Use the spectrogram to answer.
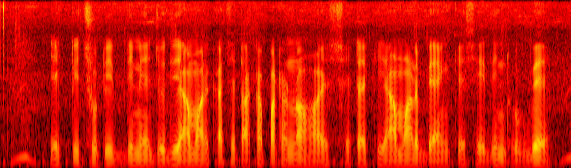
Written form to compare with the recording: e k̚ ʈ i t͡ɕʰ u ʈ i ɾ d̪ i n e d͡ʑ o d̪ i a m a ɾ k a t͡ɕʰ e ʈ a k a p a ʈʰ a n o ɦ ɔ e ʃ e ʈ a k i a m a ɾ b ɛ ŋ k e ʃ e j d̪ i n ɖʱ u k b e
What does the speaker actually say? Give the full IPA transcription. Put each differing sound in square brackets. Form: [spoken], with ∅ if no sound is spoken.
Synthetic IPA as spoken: e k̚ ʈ i t͡ɕʰ u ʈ i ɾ d̪ i n e d͡ʑ o d̪ i a m a ɾ k a t͡ɕʰ e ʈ a k a p a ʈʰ a n o ɦ ɔ e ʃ e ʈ a k i a m a ɾ b ɛ ŋ k e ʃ e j d̪ i n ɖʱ u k b e

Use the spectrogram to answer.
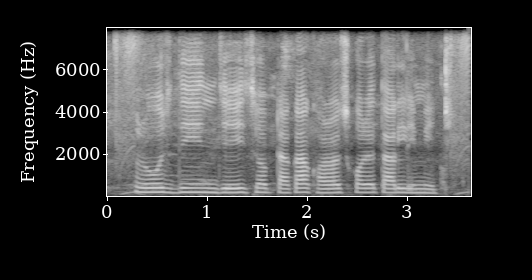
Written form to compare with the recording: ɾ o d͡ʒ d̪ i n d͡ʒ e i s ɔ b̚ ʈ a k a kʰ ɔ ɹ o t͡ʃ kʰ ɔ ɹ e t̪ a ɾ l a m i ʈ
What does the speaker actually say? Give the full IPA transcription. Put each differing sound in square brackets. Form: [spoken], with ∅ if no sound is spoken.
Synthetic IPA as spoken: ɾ o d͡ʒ d̪ i n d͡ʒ e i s ɔ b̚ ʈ a k a kʰ ɔ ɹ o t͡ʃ [k] ɔ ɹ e t̪ a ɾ l [i] m i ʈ

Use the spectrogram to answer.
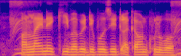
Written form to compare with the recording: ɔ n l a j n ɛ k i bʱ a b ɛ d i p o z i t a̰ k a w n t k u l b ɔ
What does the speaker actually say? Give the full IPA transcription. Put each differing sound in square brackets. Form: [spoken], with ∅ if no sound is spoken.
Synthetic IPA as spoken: ɔ n l a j n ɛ k i bʱ a b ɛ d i p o z i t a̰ k a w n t [kʰ] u l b ɔ

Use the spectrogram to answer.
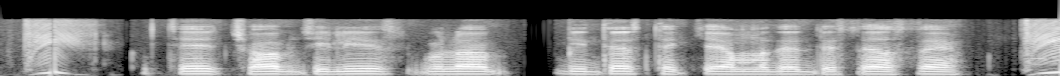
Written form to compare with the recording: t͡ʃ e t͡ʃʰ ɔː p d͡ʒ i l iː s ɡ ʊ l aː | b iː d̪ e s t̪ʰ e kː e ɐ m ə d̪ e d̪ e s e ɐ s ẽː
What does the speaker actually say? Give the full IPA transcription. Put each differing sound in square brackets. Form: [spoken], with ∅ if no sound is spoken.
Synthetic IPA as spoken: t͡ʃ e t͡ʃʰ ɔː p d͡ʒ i l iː s ɡ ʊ l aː | b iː d̪ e s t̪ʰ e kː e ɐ m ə d̪ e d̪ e s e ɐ s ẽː

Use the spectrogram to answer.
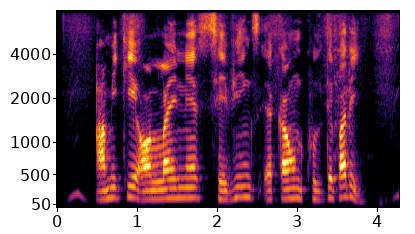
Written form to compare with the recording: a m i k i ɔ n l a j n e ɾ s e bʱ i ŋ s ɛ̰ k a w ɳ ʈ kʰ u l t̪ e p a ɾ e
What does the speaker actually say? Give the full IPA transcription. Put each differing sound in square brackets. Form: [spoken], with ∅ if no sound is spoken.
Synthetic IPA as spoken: a m i k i ɔ n l a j n e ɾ s e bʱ i ŋ s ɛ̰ k a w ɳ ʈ kʰ u l t̪ e p a ɾ [i]

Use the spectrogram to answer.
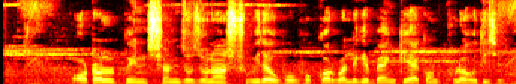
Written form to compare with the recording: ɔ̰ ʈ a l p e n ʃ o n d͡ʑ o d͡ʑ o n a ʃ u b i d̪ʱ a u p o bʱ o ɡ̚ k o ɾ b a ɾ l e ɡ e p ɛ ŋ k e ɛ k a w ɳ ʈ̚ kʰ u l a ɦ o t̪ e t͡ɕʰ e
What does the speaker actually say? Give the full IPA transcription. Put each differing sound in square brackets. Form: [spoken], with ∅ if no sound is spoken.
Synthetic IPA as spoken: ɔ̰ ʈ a l p e n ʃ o n d͡ʑ o d͡ʑ o n a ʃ u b i d̪ʱ a u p o bʱ o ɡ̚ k [ɔ] ɾ b a ɾ l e ɡ e [b] ɛ ŋ k e ɛ k a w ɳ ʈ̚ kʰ u l a ɦ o t̪ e t͡ɕʰ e

